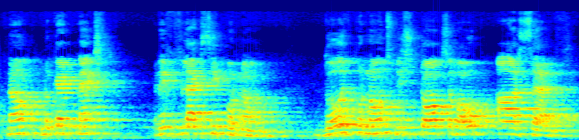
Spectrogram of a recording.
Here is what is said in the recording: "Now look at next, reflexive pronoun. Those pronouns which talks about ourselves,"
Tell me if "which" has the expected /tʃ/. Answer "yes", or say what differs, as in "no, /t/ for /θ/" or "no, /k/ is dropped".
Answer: no, /s/ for /tʃ/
